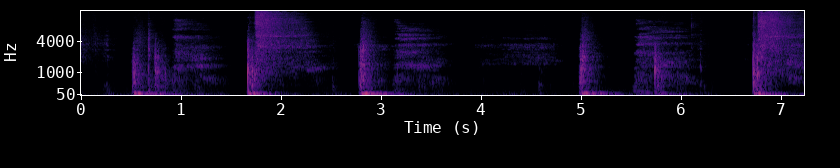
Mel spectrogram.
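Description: Feet landing on a gym floor during single-leg hops and jumps: five heavy thuds with stuck landings, the first three about a second apart and the last two after a short pause.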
